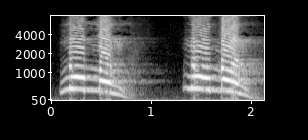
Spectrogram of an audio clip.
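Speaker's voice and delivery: high, loud screamed name across the platform; screaming name. Acted. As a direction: scream it from far away. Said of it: "someone screaming".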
